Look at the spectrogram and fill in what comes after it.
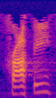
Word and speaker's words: crappie: because we were fishing for crappie. I said it right, crappie fishing. You Georgia people don't know how to pronounce words, but anyway, it's crappie fishing.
